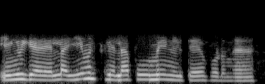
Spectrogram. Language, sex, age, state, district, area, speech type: Tamil, female, 18-30, Tamil Nadu, Thanjavur, urban, conversation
